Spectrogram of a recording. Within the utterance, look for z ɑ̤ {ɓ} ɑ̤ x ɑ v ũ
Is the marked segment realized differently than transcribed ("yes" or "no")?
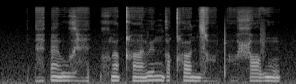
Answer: yes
